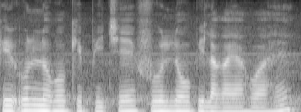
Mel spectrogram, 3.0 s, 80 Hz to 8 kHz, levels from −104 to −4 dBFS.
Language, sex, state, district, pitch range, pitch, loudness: Hindi, male, Arunachal Pradesh, Lower Dibang Valley, 120-135 Hz, 125 Hz, -15 LUFS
